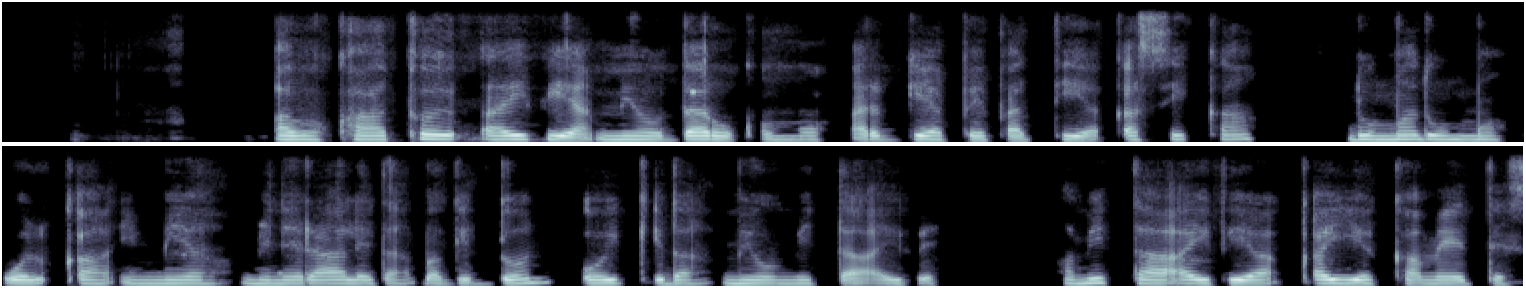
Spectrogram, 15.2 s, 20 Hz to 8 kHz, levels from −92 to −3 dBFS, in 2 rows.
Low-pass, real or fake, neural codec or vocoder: 7.2 kHz; fake; autoencoder, 48 kHz, 128 numbers a frame, DAC-VAE, trained on Japanese speech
